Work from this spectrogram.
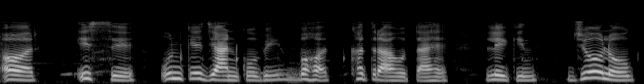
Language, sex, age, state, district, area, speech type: Hindi, female, 45-60, Uttar Pradesh, Sonbhadra, rural, spontaneous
